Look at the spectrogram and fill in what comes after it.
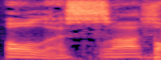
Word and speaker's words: Olas: Los Olas Boulevard. – Olas? Okay. – Like O L A S. Not there's no H, no silent H.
